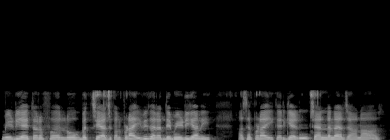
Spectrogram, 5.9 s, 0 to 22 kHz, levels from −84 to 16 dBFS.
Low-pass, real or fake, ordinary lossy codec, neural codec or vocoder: none; real; none; none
